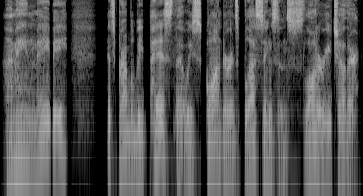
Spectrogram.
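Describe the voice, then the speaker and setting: Low-voiced townsman, husky, casual, resigned, video game. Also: unhurried, dry recording, studio quality. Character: laid-back male slum townsman, philosophical. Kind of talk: video game character acting.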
